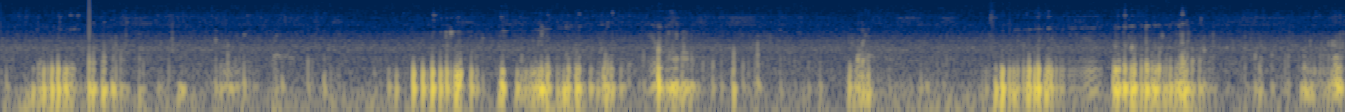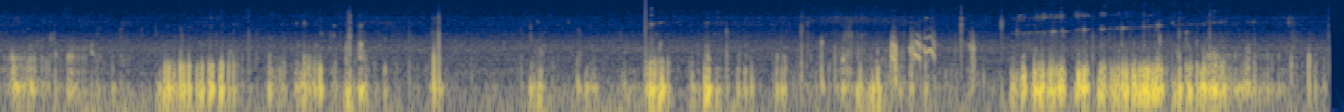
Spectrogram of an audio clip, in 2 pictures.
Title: stomach growling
